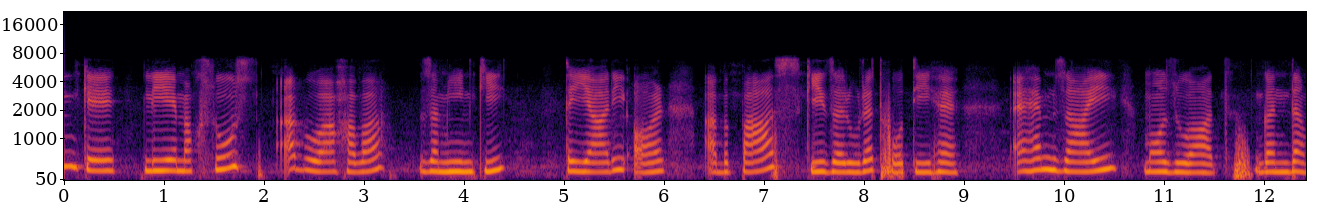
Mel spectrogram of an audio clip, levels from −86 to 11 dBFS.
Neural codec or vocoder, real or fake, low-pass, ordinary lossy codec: none; real; 7.2 kHz; Opus, 24 kbps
